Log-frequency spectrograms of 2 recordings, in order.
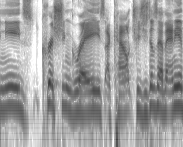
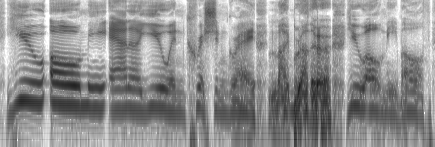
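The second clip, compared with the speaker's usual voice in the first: sinister villain; 8 dB louder, slower than usual. Acted. Villain threatening.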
